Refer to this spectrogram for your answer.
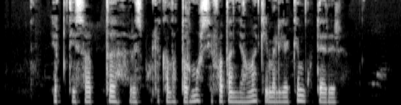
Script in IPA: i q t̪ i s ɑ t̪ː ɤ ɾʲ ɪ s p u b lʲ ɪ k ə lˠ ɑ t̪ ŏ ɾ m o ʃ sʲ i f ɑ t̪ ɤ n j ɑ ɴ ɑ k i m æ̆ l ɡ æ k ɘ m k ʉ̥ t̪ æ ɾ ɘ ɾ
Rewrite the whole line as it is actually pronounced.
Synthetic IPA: i q t̪ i s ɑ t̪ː ɤ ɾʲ ɪ s p u b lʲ ɪ k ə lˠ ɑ t̪ ŏ ɾ m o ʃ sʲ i f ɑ t̪ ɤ n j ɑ ɴ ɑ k i m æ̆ l ɡ æ k ɘ m k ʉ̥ t̪ æ ɾ ɘ ɾ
